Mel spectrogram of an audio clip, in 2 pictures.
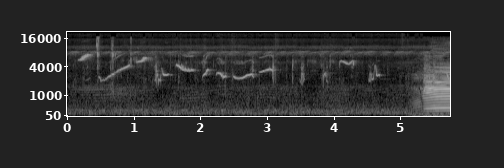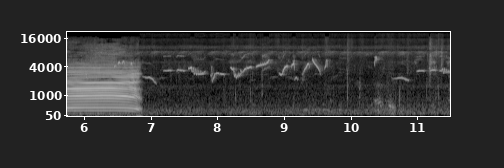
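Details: A cow in a herd of tame cows being driven toward fresh pasture gives one loud, full moo lasting about a second and a half, with lively high twittering from small birds before and after.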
